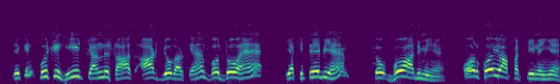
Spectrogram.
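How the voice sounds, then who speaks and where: In a dry, close sound with no echo, a man speaks at a high pitch with very wide pitch swings. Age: 60s. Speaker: temple priest. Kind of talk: interview statement. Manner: halting.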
